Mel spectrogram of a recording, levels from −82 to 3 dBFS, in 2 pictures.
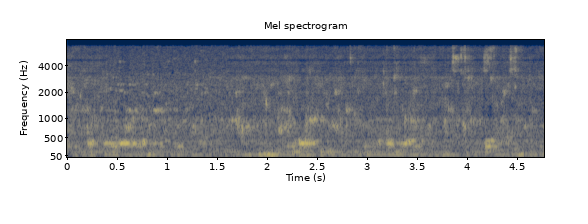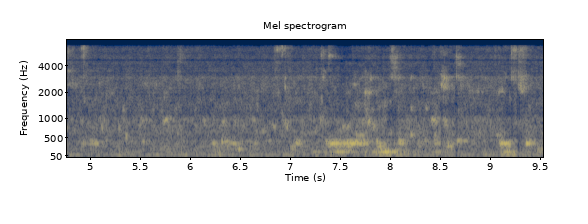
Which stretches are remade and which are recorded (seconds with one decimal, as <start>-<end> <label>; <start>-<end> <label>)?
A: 0.0-0.4 remade; 0.4-1.6 recorded; 1.6-9.5 remade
